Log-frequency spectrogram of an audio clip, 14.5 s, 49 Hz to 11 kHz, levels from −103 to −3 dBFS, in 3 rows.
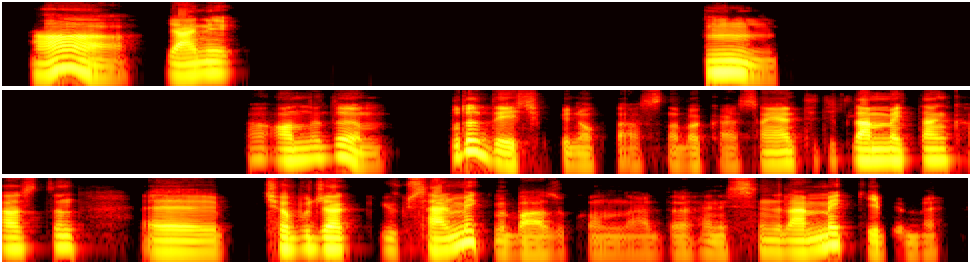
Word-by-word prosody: Ha! - - +4 0.2
Yani 115 +3 +3 2.3
Hımm. 125 -9 +1 2.2
A, 135 - -14
anladım. 130 - -2 0.3
Bu - - -5
da 220 -6 +5
değişik 95 -1 -3
bir 95 - -10
nokta 90 -1 -14
aslında - - -18
bakarsan. 100 - -11
Yani 105 +1 0
tetiklenmekten 125 +2 +2
kastın, 125 +2 -3 0.4
eee, 100 -1 0 0.2
çabucak 120 0 +2
yükselmek 115 - +1
mi 95 -2 -11
bazı 85 0 -5
konularda? 85 0 -19
Hani, 90 -2 -14
sinirlenmek 105 - 0
gibi 95 - -7
mi? 85 +1 -18
110 Hz, 105 wpm, -25 LUFS, 95-125 Hz, 2.3 s, da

